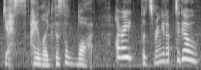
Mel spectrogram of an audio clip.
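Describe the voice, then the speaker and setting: A bubbly, bossy young woman, played by a woman with a fairly high, lively voice. She pushes her friend along cheerfully, with faint ambience behind her. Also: slight background noise. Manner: bossy, quick, upbeat.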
